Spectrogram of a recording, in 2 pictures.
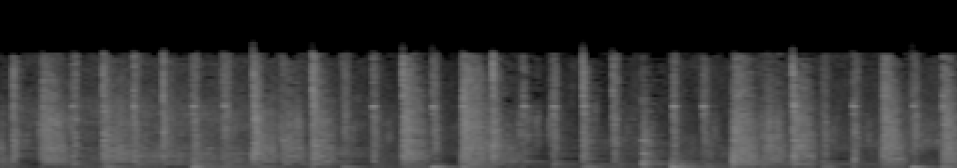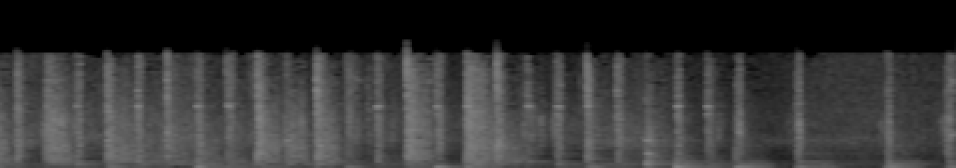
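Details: Lively salsa music with a driving bass line, brass and steady percussion throughout; no animal sounds are heard.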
